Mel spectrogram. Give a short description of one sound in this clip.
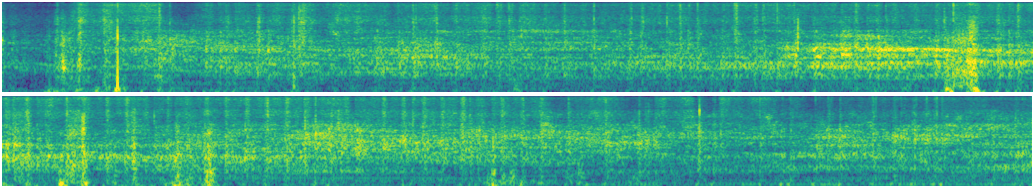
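Powder pours and hisses softly from a sack into a basin.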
